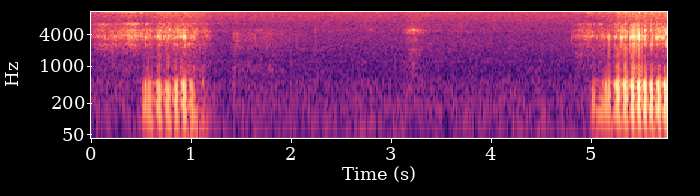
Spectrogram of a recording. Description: warm and cozy Frenchie, snoring away...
